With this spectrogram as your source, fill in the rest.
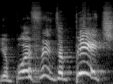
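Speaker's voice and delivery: piercing, very high, loud, squeaky bird squawk. Retelling what a creature called out as it ran away, really squeaky bird voice. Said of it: "in a really squeaky bird voice".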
